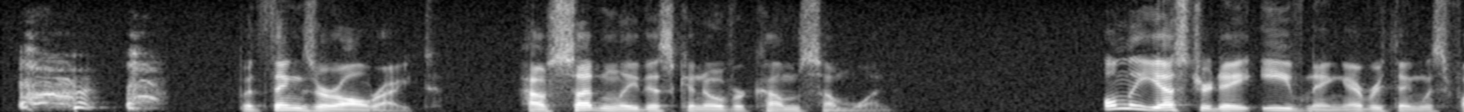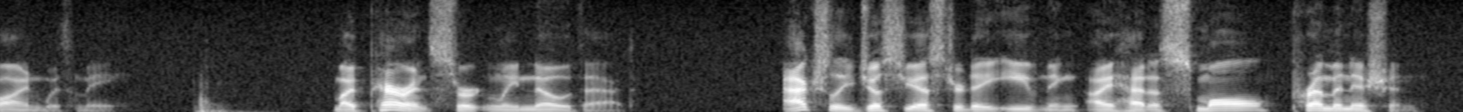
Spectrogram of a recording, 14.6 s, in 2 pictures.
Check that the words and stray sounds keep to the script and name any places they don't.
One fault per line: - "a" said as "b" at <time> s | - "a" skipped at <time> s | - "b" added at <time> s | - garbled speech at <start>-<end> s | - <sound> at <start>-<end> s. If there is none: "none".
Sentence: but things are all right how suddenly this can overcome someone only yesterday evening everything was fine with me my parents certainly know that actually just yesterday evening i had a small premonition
- cough at 0.1-0.8 s
- thud at 8.3-8.7 s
